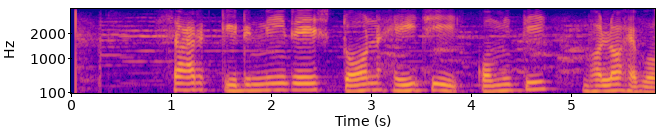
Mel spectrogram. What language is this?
Odia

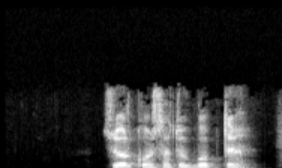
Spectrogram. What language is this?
Uzbek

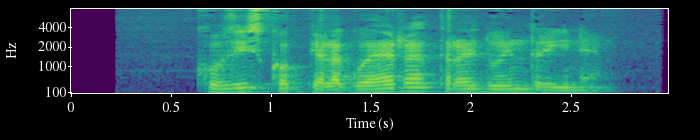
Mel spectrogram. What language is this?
Italian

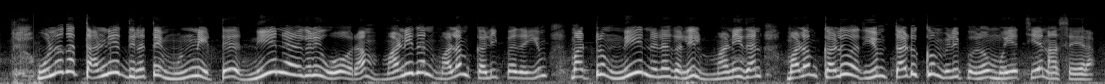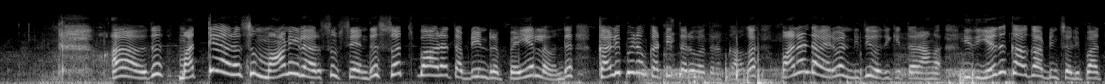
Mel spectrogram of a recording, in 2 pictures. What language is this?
Tamil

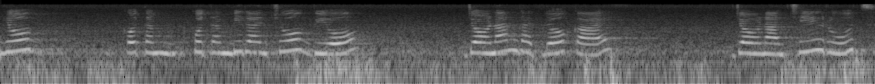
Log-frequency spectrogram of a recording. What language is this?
Konkani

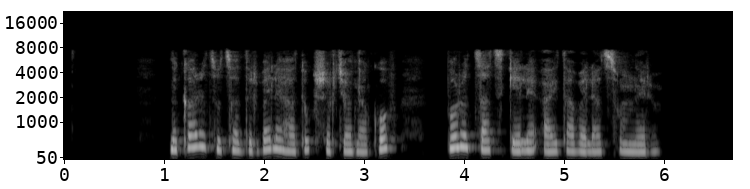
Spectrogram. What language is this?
Armenian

